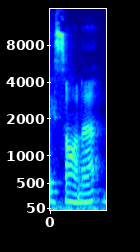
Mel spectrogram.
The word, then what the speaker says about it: sauna: in english we say sauna but fun fact that's a finnish word so if you ever say sauna you should say sauna because that's how it's pronounced if i remember correctly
